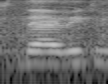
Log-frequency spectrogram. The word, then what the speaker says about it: दैविक: उसका नाम दैविक है, DAIVIK, दैविक। कोई दैनिक बना देता है, कोई दैविक बना देता है, कोई देविक बना देता है।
